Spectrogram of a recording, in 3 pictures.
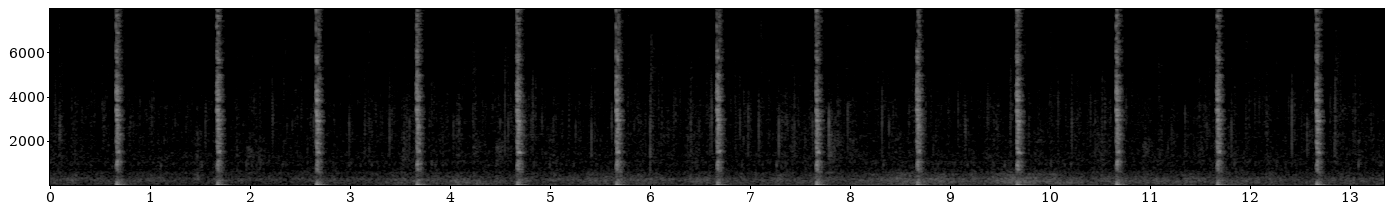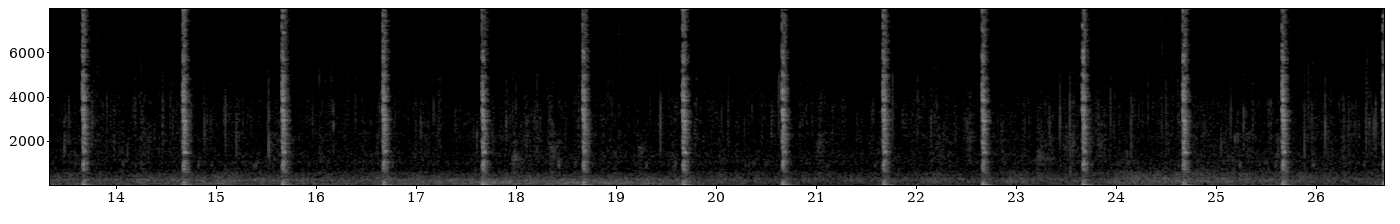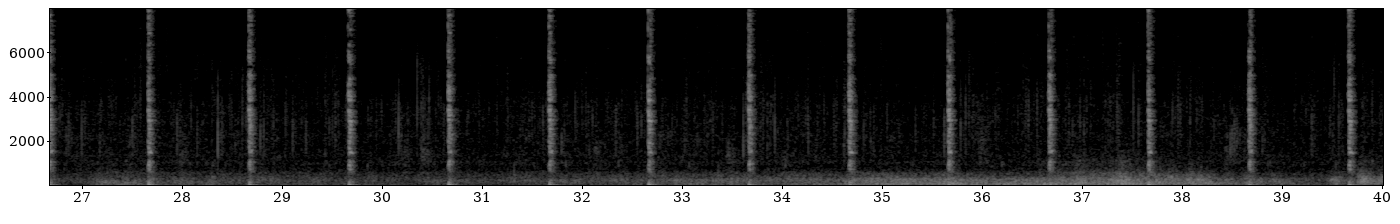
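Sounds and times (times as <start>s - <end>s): faint low rumble: 0.0s - 40.0s
clock ticking: 0.6s - 0.8s, 1.6s - 1.9s, 2.6s - 2.8s, 3.6s - 3.8s, 4.6s - 4.9s, 5.6s - 5.8s, 6.6s - 6.9s, 7.6s - 7.8s, 8.6s - 8.8s, 9.6s - 9.8s, 10.6s - 10.8s, 11.6s - 11.9s, 12.6s - 12.9s, 13.6s - 14.9s, 15.6s - 15.8s, 16.6s - 16.8s, 17.6s - 18.9s, 19.6s - 20.0s, 20.6s - 20.9s, 21.6s - 21.9s, 22.6s - 22.9s, 23.6s - 23.9s, 24.6s - 24.8s, 25.6s - 25.8s, 26.6s - 27.0s, 27.6s - 27.9s, 28.6s - 28.9s, 29.6s - 29.9s, 30.6s - 30.9s, 31.6s - 32.0s, 32.6s - 32.9s, 33.6s - 34.0s, 34.6s - 36.0s, 36.6s - 38.8s, 39.6s - 40.0s.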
